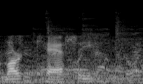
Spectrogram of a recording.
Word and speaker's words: Mark Casse: Say your name, how to spell it, and what you're Mark Casse, M-A-R-K-C-A-S-S-E, and I'm a horse trainer.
